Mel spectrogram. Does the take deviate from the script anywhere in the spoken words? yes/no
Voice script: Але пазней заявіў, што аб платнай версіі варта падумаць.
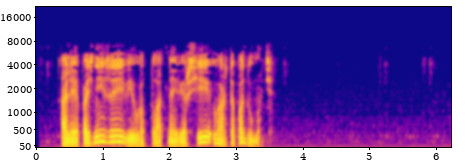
yes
